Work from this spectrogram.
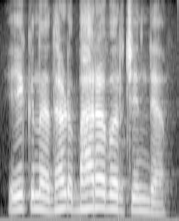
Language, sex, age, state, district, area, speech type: Marathi, male, 18-30, Maharashtra, Ahmednagar, rural, spontaneous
